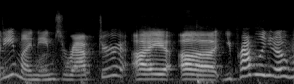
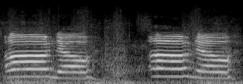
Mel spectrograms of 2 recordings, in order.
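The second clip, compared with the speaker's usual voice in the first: very high, loud panicked cries; 5 semitones higher, 10 dB louder than usual. Real, not acted. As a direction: panic as the monster wakes. Angered enemy by mistake.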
